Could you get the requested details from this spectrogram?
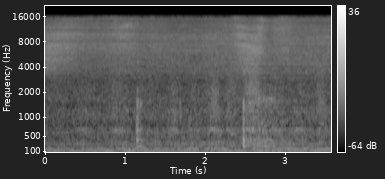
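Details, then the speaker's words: Airbrush spraying thinned paint at about 10 psi onto CeX illustration board: a steady, even high hiss with no sputter or pulsing, atomizing cleanly at low pressure; normal spraying. "but this sounds really good so let's move in and we'll do a few passes with the CeX illustration"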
